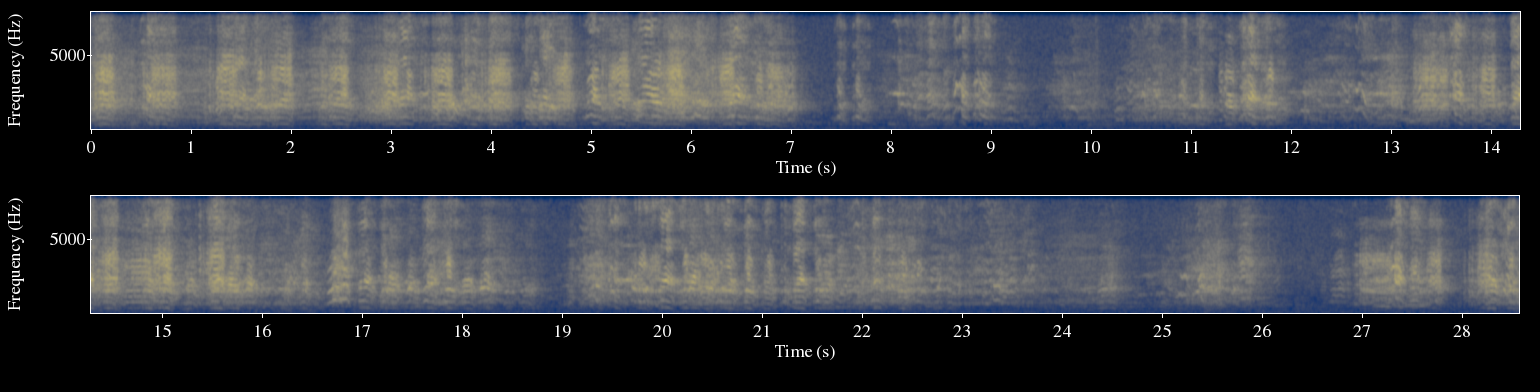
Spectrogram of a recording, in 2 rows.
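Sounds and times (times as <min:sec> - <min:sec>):
blue and yellow and green and red macaws calling in a bird park: 0:00.0 - 0:28.5.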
